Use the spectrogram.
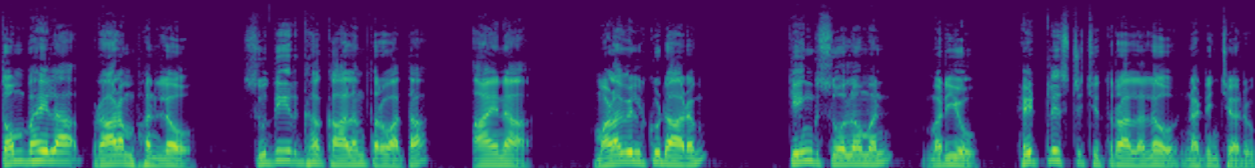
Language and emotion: Telugu, neutral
